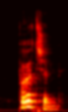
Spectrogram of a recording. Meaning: 1. to mess around, fiddle around 2. to bungle
- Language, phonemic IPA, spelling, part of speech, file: Dutch, /ˈprʏtsə(n)/, prutsen, verb / noun, Nl-prutsen.ogg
